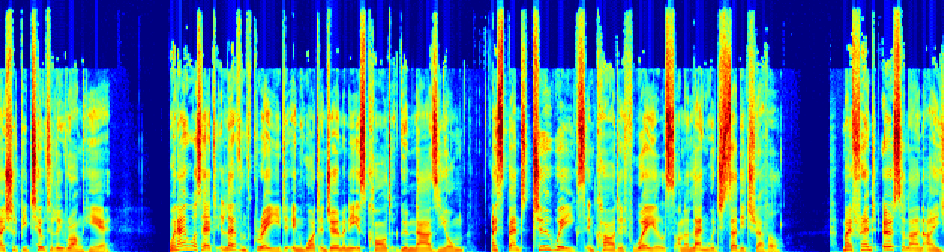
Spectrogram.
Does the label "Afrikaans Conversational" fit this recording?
No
